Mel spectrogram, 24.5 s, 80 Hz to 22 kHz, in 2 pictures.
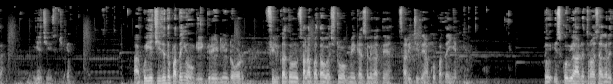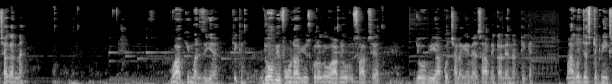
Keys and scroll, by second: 0.4 typing, 1.2 super+-, 1.4 super+-, 1.6 super+-, 2.1 typing, 4.0 F18, 8.0 F19, 9.1 v, 9.2 space, 11.2 typing.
